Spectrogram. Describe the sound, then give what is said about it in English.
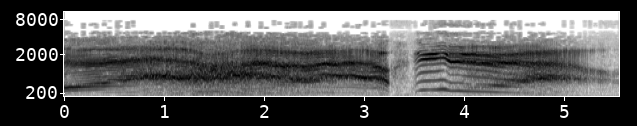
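A loud, steady engine roar from a race car running on castor oil and high-octane gasoline as it is taken around the track for test laps, its pitch shifting as it revs, then a brief cut-off before it climbs again in another gear and fades slightly at the end. “And for 10 minutes, he roared around the track, and we stood and watched with our eyes as big as tennis balls.”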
